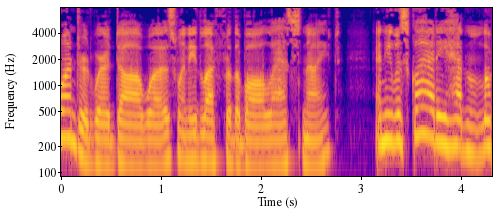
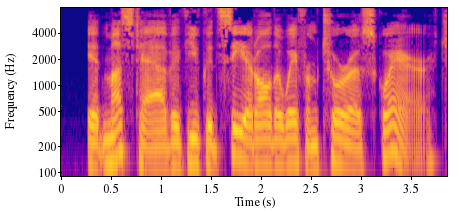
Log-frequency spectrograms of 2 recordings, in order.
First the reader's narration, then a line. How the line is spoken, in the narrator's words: Jack said dryly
